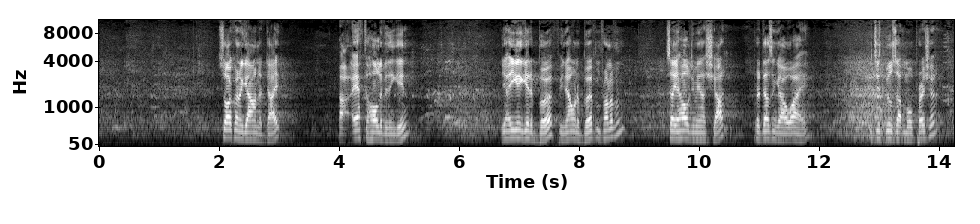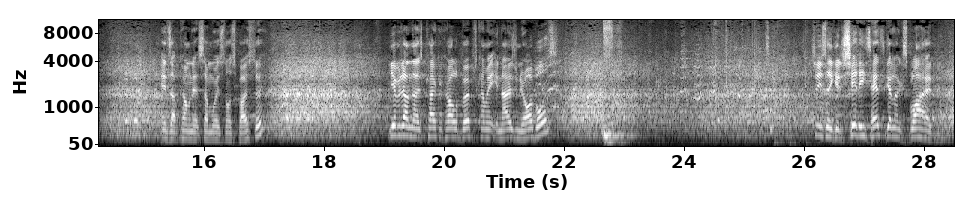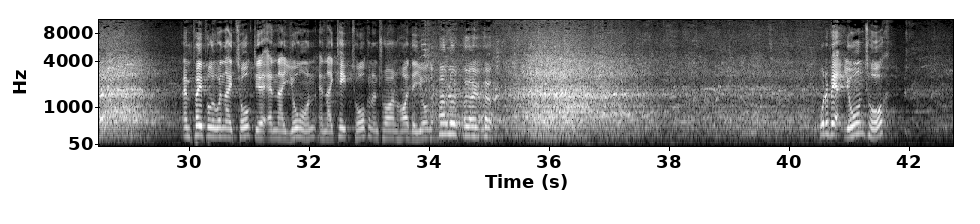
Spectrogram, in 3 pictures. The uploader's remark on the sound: 2000 Melbourne International Comedy Festival Gala.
